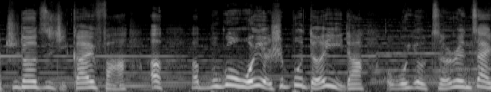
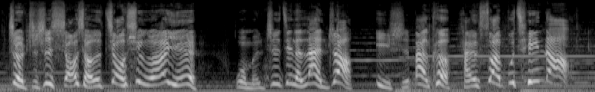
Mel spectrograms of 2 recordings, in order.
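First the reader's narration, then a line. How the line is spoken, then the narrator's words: Roaring. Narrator (Chinese): 帕斯巴德大吼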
